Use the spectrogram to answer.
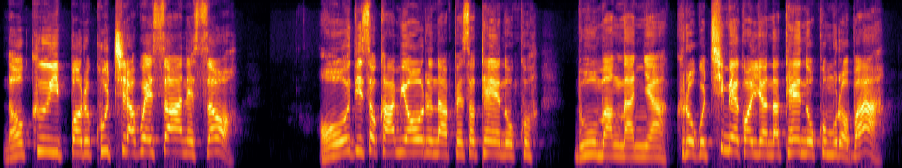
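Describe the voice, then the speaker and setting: A woman's voice: fairly bright tone, natural voice. A woman reading a story voices an enraged older mother-in-law scolding her daughter-in-law. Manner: shrill, scolding rapid questions.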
